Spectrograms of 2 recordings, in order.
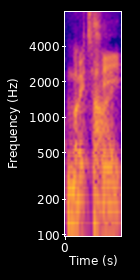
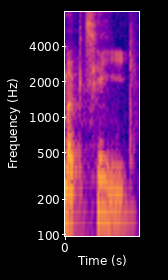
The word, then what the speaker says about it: McTighe: I pronounced that right, haven't I? It's not McTighe. McTeague like not Just like like- as in everyone like else a- thinks.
